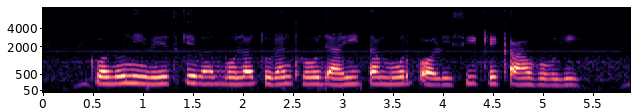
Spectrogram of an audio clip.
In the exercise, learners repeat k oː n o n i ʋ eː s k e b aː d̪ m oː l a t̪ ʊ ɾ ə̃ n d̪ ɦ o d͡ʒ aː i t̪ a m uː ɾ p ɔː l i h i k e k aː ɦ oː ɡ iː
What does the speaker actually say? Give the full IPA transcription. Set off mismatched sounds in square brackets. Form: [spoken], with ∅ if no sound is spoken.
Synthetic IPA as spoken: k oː n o n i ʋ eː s k e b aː d̪ m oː l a t̪ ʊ ɾ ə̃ n [t̪] ɦ o d͡ʒ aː i t̪ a m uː ɾ p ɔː l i [s] i k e k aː ɦ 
